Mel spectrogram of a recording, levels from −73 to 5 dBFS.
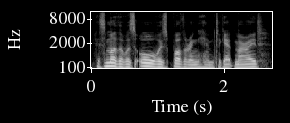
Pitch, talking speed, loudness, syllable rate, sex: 130 Hz, 200 wpm, -16 LUFS, 5.7 syllables/s, male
